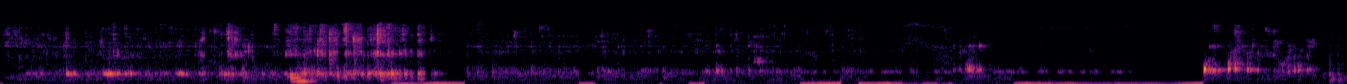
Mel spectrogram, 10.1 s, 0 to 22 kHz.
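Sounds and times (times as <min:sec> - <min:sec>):
water pouring from a kettle into a vessel: 0:00.0 - 0:07.8, 0:09.0 - 0:10.1.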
